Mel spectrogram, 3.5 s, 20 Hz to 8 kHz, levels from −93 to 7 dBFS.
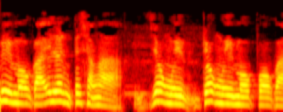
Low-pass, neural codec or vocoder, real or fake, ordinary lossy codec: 7.2 kHz; none; real; MP3, 24 kbps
